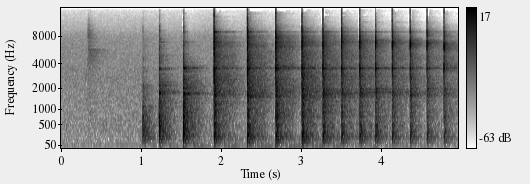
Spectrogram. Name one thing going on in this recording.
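A hammer strikes a metal punch in quick, repeated blows.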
